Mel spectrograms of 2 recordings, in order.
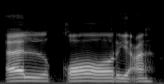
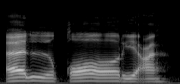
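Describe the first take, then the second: Both takes have the same delivery.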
